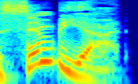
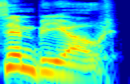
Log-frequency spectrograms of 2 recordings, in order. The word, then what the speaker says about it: symbiote: whole crisis with the symbiot they're literally based in New York for sake it's pronounced symbiote well thanks for bringing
